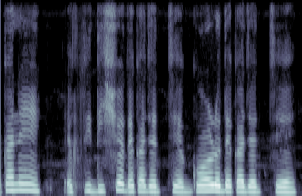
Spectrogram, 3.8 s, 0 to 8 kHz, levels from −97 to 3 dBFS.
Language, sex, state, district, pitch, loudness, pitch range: Bengali, female, Assam, Hailakandi, 230 Hz, -16 LUFS, 215-245 Hz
